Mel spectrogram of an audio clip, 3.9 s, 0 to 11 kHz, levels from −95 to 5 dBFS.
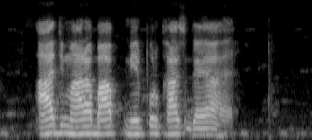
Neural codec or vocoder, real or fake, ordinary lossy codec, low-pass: none; real; Opus, 24 kbps; 7.2 kHz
